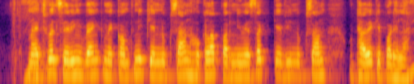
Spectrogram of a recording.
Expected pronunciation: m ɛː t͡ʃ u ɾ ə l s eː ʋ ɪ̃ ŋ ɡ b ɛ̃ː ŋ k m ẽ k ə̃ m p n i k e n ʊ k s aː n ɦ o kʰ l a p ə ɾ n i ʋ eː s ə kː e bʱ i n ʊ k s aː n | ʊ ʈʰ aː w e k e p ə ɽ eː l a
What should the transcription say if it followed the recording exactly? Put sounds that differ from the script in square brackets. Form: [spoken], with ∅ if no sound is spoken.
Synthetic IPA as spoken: m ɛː t͡ʃ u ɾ ə l s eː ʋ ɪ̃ ŋ ɡ b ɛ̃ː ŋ k m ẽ k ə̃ m p n i k e n ʊ k s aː n ɦ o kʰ l a p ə ɾ n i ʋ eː s ə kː e bʱ i n ʊ k s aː n | ʊ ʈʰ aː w e k e p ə ɽ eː l a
